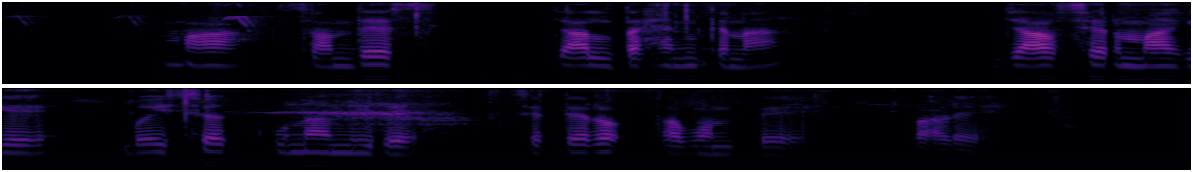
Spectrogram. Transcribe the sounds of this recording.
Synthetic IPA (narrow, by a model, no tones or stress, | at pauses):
mãsənd̪ɛs | t͡ʃalt̪aɦɛnkana | d͡ʒawsɛɾmaɡɛ | bəjsəkːunaniɾɛsɛʈɛɾɔʔt̪aβɔnpɛ | baɽɛ̰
